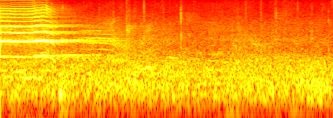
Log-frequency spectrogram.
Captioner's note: crowd chattering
